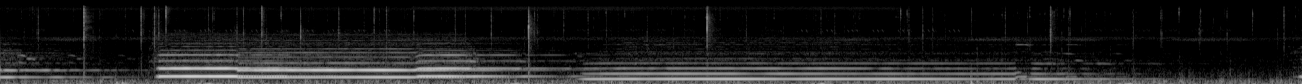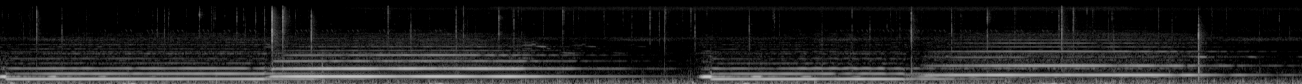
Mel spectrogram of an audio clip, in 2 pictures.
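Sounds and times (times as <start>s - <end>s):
flute playing long notes: 0.0s - 11.9s, 12.9s - 26.0s
wood fire crackling: 0.0s - 26.0s.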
